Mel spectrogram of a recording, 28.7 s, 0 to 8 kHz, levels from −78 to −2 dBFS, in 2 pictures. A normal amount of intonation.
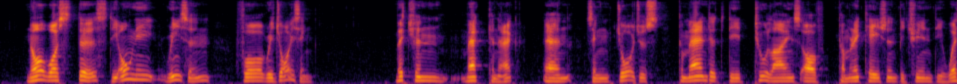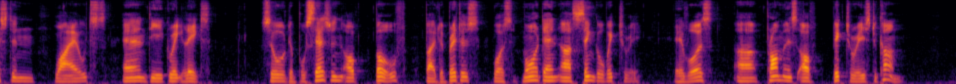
Yes: average, 3.3 semitones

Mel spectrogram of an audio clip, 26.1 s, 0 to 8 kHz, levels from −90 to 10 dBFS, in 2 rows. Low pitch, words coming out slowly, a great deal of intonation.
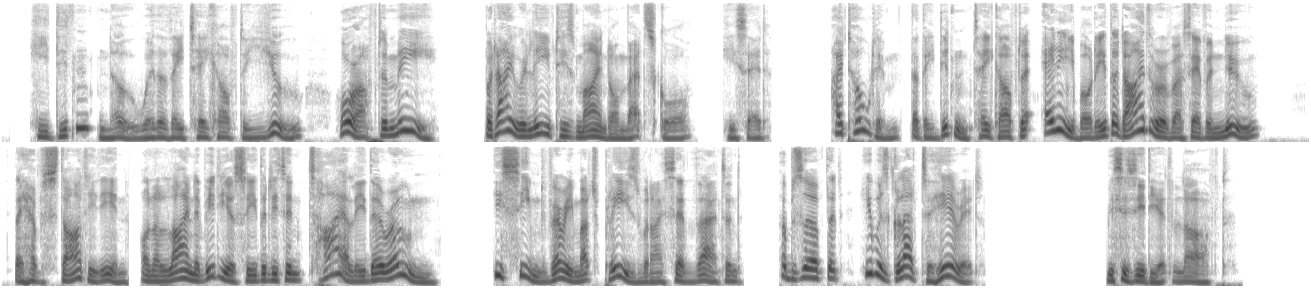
No: low, 115 Hz; average, 165 wpm; wide, 7.5 semitones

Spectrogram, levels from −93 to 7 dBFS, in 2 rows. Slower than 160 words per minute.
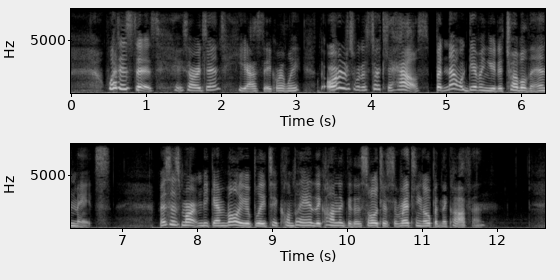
No: average, 190 wpm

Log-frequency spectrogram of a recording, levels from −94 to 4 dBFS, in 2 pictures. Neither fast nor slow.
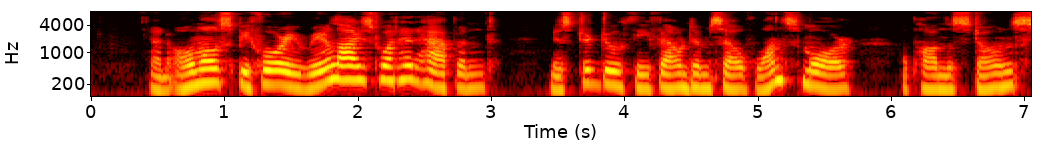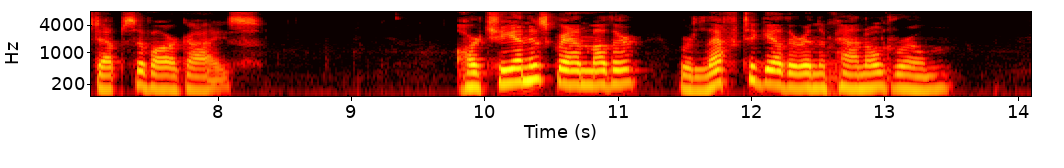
No: slow, 130 wpm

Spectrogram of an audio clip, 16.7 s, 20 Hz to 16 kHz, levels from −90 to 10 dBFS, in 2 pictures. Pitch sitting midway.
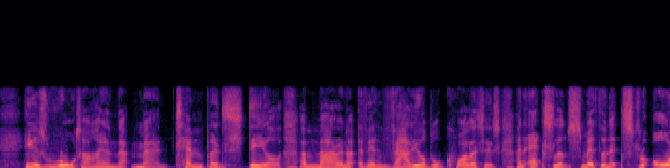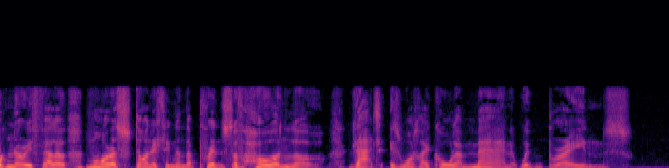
Yes: medium, 150 Hz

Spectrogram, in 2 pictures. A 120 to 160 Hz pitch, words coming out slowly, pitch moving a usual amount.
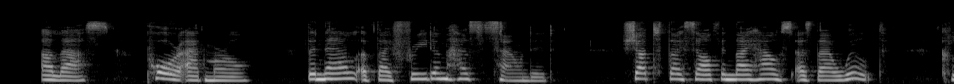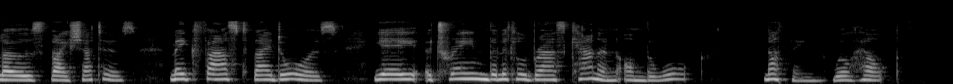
No: high, 220 Hz; slow, 115 wpm; average, 3.6 semitones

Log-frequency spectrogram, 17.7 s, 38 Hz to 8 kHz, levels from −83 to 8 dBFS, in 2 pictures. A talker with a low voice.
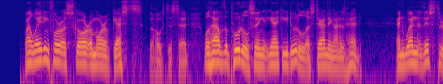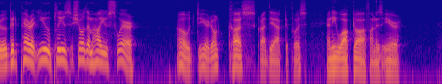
Yes: low, 125 Hz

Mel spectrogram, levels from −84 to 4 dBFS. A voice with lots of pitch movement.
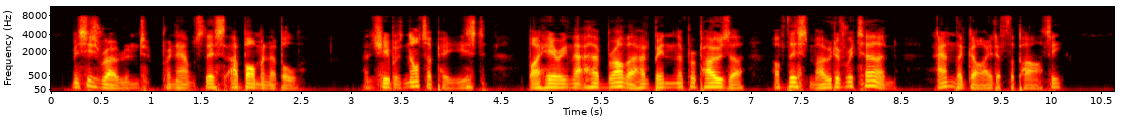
No: average, 3.9 semitones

